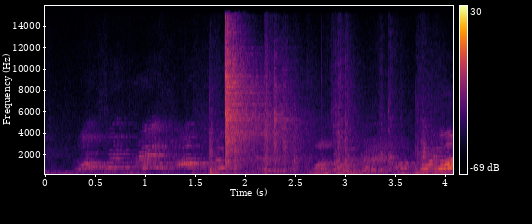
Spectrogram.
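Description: Voices talking in an echoing sports hall, with one sharp crack of a sword strike about two seconds in as the fencers engage.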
